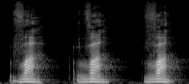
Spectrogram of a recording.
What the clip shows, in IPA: va va va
